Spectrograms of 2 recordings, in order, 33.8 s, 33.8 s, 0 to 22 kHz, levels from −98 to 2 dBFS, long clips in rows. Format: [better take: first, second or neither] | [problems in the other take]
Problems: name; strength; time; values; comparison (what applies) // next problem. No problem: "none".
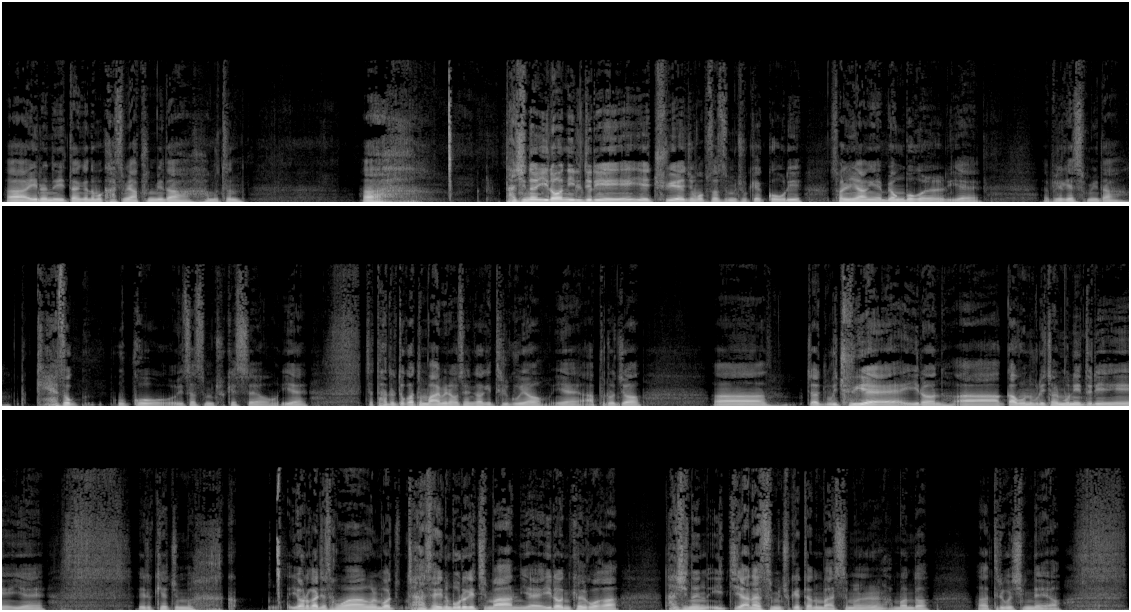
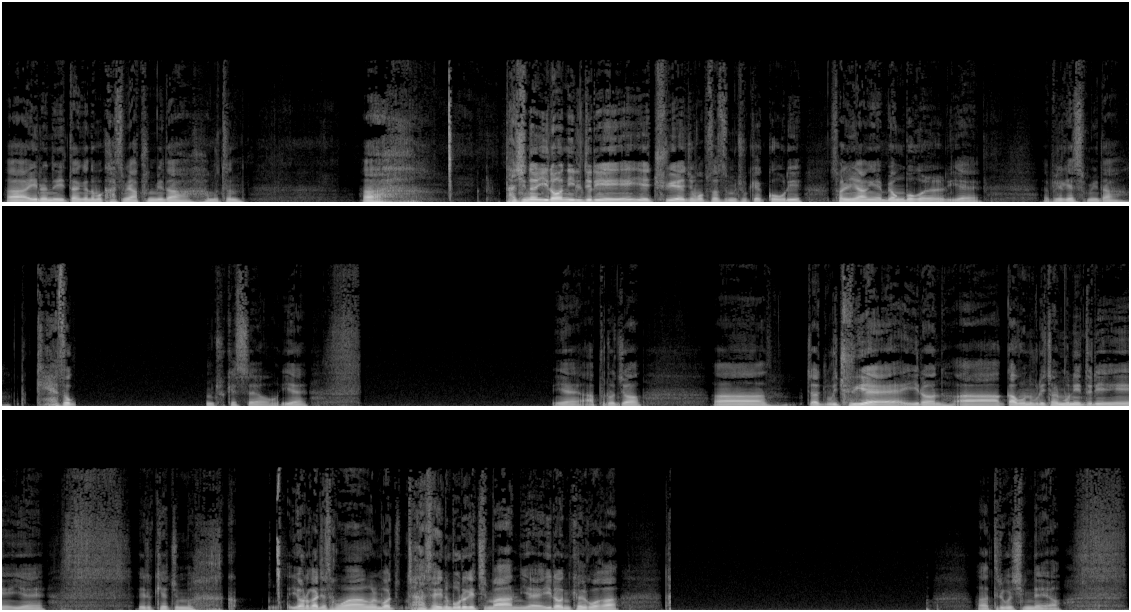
first | audio cutting out; at 12 s for 1.5 s, at 15 s for 2 s and at 29 s for 2.5 s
